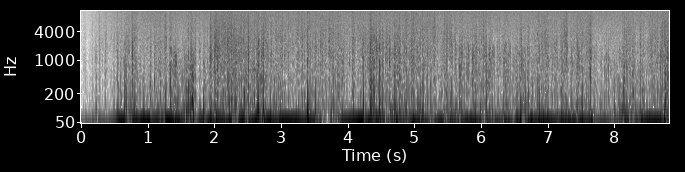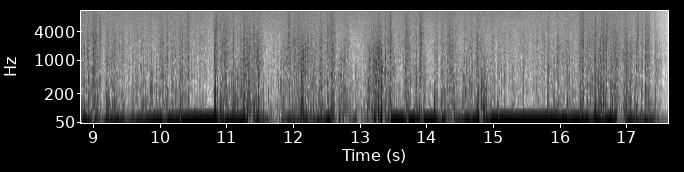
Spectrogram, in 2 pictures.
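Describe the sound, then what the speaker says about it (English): Audified solar wind magnetometer data renders unremarkable solar wind turbulence as a loud, continuous roaring rush, like gusty wind or surf, swelling and dipping irregularly throughout. "This is an example of what unremarkable solar wind turbulence sounds like."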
